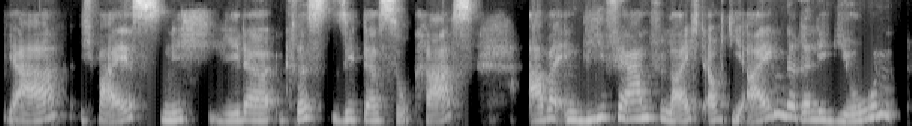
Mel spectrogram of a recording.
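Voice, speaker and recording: A woman of medium pitch speaks. She explains her points as an interview guest, articulate and emphatic, while keeping the wording colloquial. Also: expressive, slow pace, gravelly, darkish tone. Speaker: guest author interviewed about her book. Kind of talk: conversational podcast interview, explanatory.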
